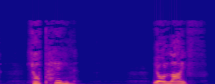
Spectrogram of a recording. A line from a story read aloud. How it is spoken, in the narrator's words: Breathlessly, he replied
